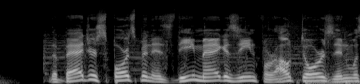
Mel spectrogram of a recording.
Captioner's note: voiceover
